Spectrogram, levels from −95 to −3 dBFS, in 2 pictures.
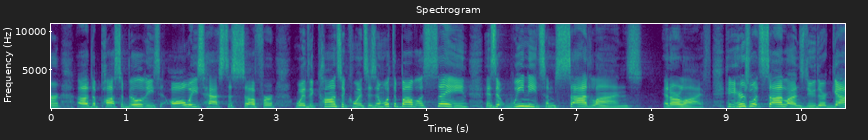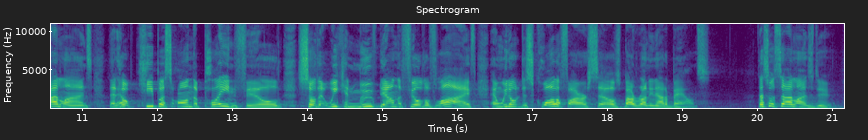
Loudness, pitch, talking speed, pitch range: -27 LUFS, 220 Hz, 180 wpm, 190-260 Hz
